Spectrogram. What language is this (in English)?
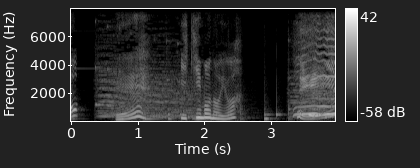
Japanese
